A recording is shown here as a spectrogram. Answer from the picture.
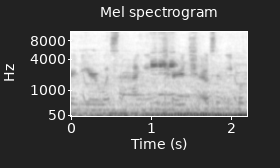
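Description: A woman talking inside a van's cabin over the steady low rumble of the vehicle's engine and road noise.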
